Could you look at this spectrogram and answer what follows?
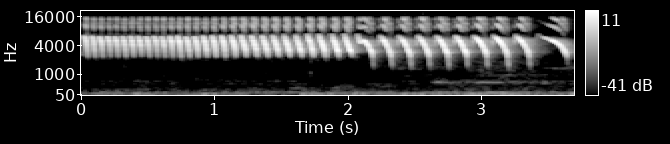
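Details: Canary chirping used to help young canaries learn song: a fast even trill of bright high pulses shifts into a slower run of sharp downslurred notes.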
